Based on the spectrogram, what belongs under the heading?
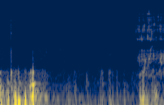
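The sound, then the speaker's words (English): Close-up water pouring and splashing in uneven, gurgling bursts, with a brighter, hissing rush of liquid swelling near the end. No one speaks. “Running waters. Waterfalls.”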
